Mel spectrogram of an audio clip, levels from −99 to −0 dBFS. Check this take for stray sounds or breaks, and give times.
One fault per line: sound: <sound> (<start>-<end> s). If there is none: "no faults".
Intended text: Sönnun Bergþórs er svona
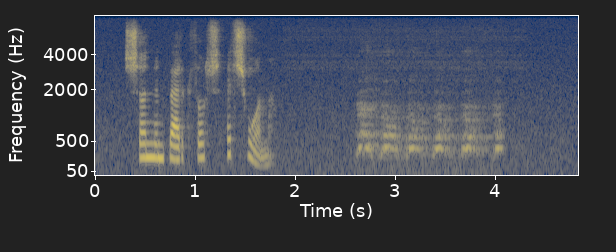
sound: bark (2.6-4.1 s)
